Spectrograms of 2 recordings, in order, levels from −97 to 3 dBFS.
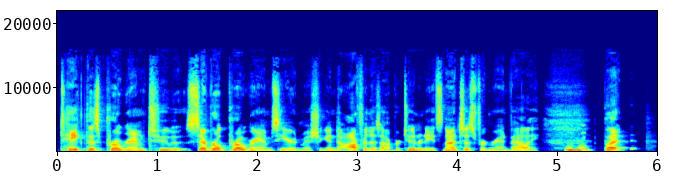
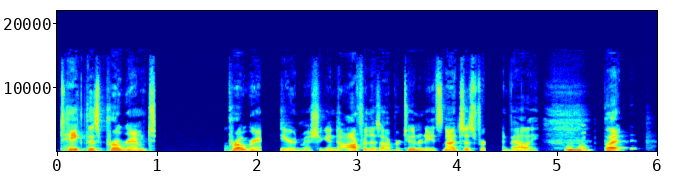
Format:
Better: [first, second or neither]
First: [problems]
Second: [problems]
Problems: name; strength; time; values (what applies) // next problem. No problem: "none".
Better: first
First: none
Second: audio cutting out; at 1 s for 0.5 s, at 2 s and at 4.5 s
